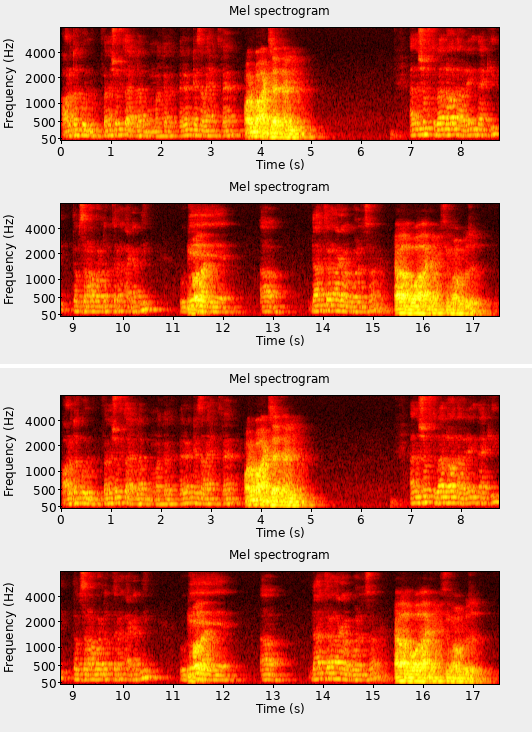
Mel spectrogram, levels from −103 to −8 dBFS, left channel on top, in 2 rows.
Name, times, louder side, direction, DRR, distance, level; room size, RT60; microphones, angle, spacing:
voice 1, 0.0-3.5 7.0-10.5 11.1-12.0 12.7-13.0 13.7-15.2, equal, 40° left, -5 dB, 3.3 m, -37 dB
voice 2, 3.7-4.8 11.3-11.6 15.4-17.1, equal, ahead, -8 dB, 1.6 m, -27 dB
6.2 x 5.5 x 6.4 m, 0.81 s
head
